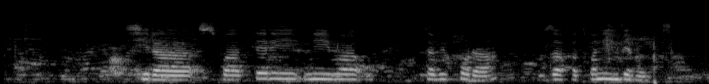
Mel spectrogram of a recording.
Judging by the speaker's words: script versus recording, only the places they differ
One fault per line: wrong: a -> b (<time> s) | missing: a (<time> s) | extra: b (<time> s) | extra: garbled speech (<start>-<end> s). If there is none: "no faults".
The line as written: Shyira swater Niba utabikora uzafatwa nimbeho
no faults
